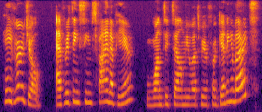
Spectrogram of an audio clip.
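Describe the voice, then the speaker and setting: A woman voicing an earnest, caring young man in an expressive fan fiction reading. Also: fairly high pitch, moderate pace, voice pushed up, natural voice. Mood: dramatic, calling out. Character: earnest, caring young man, upbeat but concerned host.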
